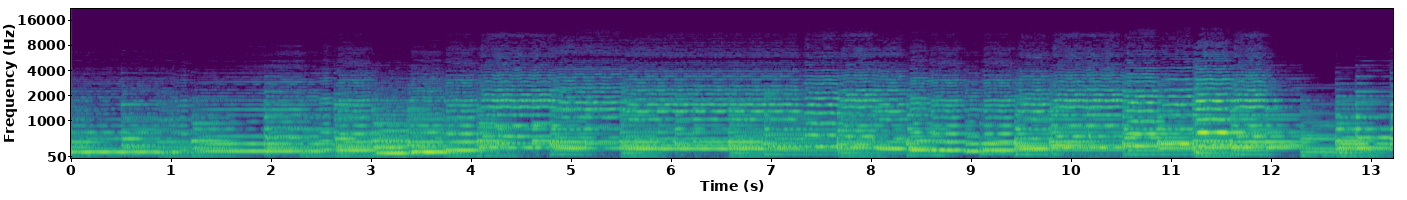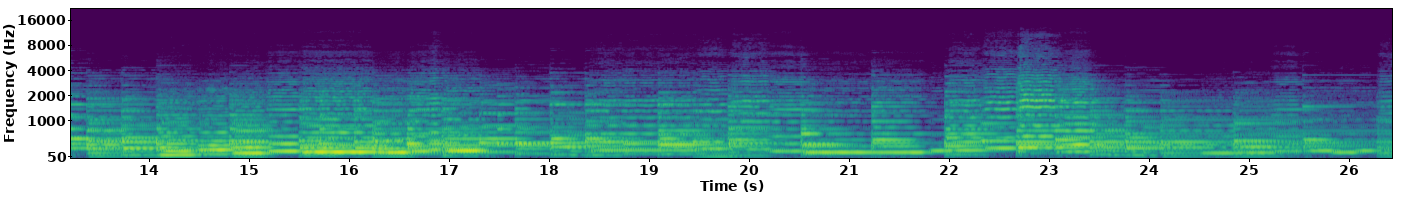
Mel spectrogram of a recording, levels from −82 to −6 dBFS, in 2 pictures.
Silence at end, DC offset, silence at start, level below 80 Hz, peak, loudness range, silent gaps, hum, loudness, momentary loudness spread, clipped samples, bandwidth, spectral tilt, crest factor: 0 s; under 0.1%; 0 s; -46 dBFS; -6 dBFS; 5 LU; none; none; -22 LUFS; 8 LU; under 0.1%; 10.5 kHz; -8 dB/octave; 16 dB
